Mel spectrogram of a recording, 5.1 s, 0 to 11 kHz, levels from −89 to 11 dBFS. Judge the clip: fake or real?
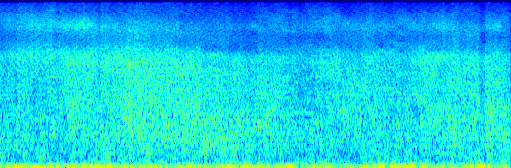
fake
